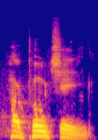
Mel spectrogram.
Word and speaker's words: Papucci: it's dii dii and I got papuchi papuchi and again not Italian are we yeah no nobody ever pronounces it right so okay give us a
